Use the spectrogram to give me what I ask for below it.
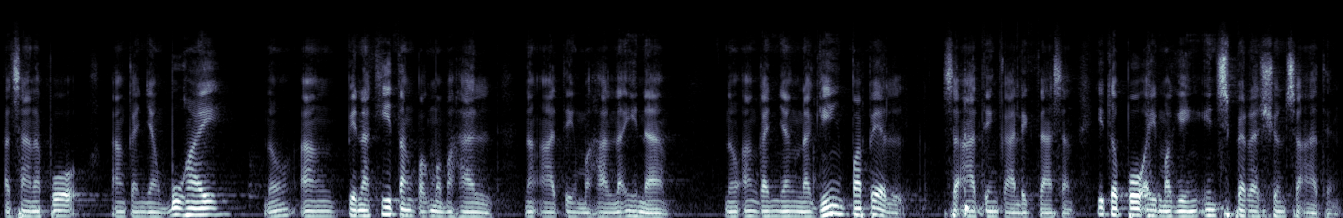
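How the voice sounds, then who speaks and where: A Filipino parish priest preaches a homily in a low, dark voice at an unhurried pace. He moves freely between English and his own language, tagging his phrases with a questioning "no?" The delivery is mellow and pastoral, aimed at a radio congregation. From Philippines. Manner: switches between Tagalog and English, frequent "no?" tags. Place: radio station chapel.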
